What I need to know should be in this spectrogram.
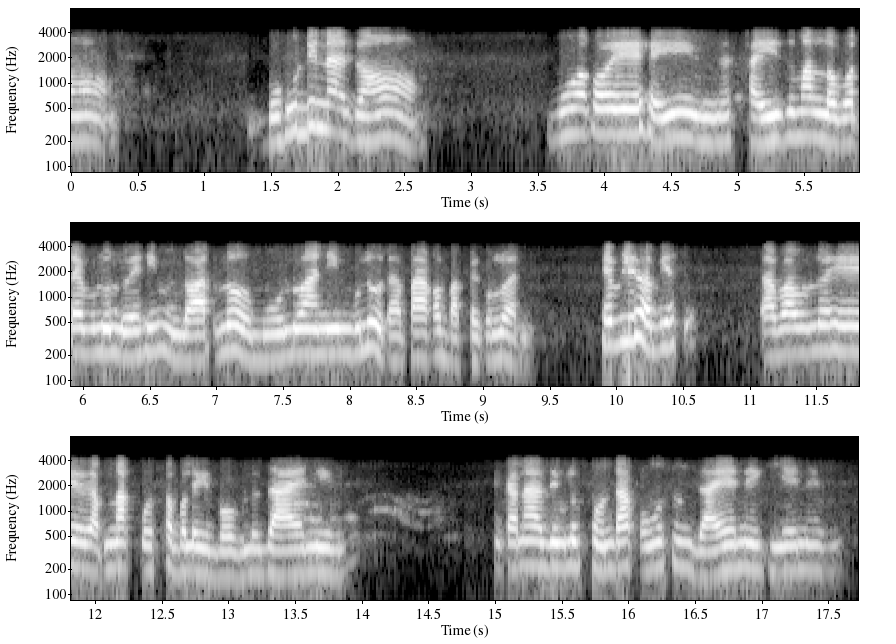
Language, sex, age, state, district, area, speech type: Assamese, female, 18-30, Assam, Sivasagar, rural, conversation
